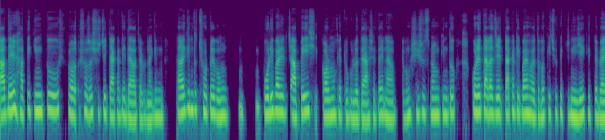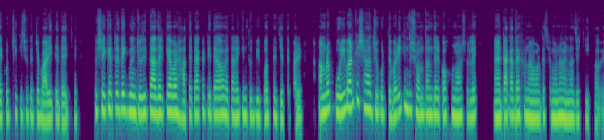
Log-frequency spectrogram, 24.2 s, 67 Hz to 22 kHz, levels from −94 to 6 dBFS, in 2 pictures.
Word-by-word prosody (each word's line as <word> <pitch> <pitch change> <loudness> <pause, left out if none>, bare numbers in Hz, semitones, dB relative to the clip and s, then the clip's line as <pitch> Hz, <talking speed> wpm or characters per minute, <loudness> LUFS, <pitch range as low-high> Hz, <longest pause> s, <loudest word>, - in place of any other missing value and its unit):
তাদের 210 +5 +5
হাতে 205 +3 -2
কিন্তু 220 +1 +2 0.3
স - - -39 0.4
সোজাসুজি 205 0 -3
টাকাটি 185 +1 -2
দেওয়া 155 -1 +1
যাবে 160 +1 -4
না। 155 - -1
কিন 175 0 -1 0.3
তারা 200 +1 +3
কিন্তু 235 -1 +3
ছোট 215 -3 0
উ - - +3
এবং 180 0 +1 0.9
পরিবারের 210 +1 +4
চাপেই 190 +3 +3
সে 225 - -13 0.2
কর্মক্ষেত্রগুলোতে 180 -3 0
আসে, 170 +1 -6
তাই 190 +1 0
না? - - +1 0.3
এবং 175 +3 -1
শিশুশ্রম 195 -1 -2
কিন্তু 195 +1 0 0.4
করে 210 -1 +5
তারা 200 -1 +4
যে - - +4 0.2
টাকাটি 210 -1 0
পায় 200 +1 +4
হয়তোবা 175 0 0
কিছু 200 0 -6
ক্ষেত্রে 190 -2 -6
নিজের 180 +3 +3
ক্ষেত্রে 185 -2 -3
ব্যয় 170 0 +3
করছে, 175 +3 -6
কিছু 185 0 -7
ক্ষেত্রে 175 0 -2
বাড়িতে 160 +1 0
দেয় 150 - -1
ছে 165 - -9 0.4
তো - - -3
সেক্ষেত্রে 235 +1 +1
দেখবেন 220 -1 +4
যদি 200 +1 +4
তাদেরকে 205 +1 +3
আবার 210 0 +5
হাতে 185 +4 -2
টাকাটি 200 +1 -2
দেওয়া 195 +1 +2
হয় 185 -3 0
তারা 180 -1 +1
কিন্তু 185 -1 0
বিপথে 175 +1 -2
যেতে 160 0 -4
পারে। - - -3 0.4
আমরা 220 +4 +5
পরিবারকে 255 - +4
সাহায্য 235 -4 +2
করতে 195 -3 -3
পারি 185 +4 +1
কিন্তু 245 -4 +3
সন্তানদের 195 0 +1
কখনো 185 0 0
আসলে 180 0 -2 0.4
অ্যা 170 - +1
টাকা 180 +1 +2
দেখানো 185 -1 +1
আমার 170 0 +1
কাছে 180 -1 -5
মনে 170 +1 +4
হয় 165 -1 +3
না 165 - +2
যে 160 - -1
ঠিক 165 -4 -6
হবে। 140 - -6
190 Hz, 190 wpm, -19 LUFS, 175-210 Hz, 0.9 s, তাদের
